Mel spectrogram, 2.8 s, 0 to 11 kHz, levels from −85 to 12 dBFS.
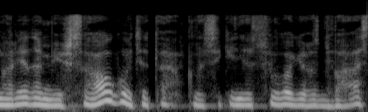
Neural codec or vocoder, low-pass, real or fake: codec, 16 kHz, 8 kbps, FreqCodec, smaller model; 7.2 kHz; fake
